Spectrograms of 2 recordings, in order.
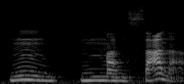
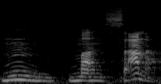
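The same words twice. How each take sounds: First: "mm" hummed long before "manzana"; stress on the M. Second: Said in the usual way. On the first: Shown as a demonstration. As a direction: stretch the "mm", then say "manzana" slowly. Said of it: "this one also can be mm".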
